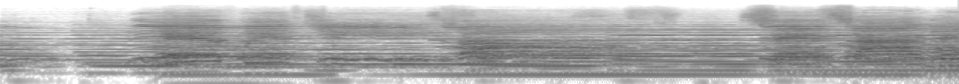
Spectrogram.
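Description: Choir and congregation singing a gospel hymn over held organ chords, with sung phrases swelling in about a second in, near three seconds and again near five seconds.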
